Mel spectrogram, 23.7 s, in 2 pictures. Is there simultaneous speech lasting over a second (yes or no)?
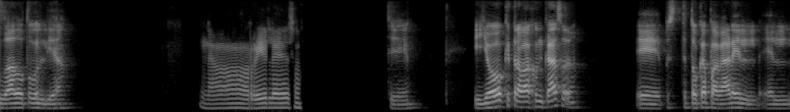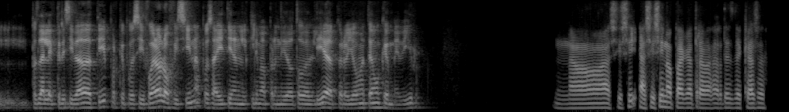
no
